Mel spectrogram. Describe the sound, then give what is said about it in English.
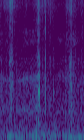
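Footsteps crunch through dry grass as a person walks, about three unhurried steps with soft rustling between them, fairly quiet against a low background rumble. “As you can hear, I'm walking in the grass right now.”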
